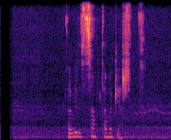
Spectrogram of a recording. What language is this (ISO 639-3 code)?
isl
